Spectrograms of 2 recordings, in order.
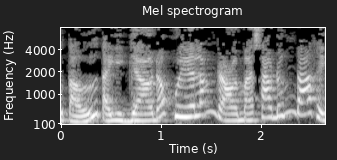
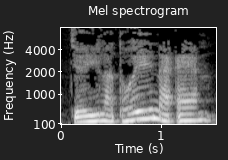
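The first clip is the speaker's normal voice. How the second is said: slow, low-ish creepy murmur, lightly voiced; a boyfriend taken over by a dead woman, slow; possessed eerie voice; 3 semitones lower, 3 dB quieter, slower than usual. Possessed boyfriend speaking as a ghost, a hint of slow eerie voice. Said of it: "Cái giọng của ảnh rất là kháng, nó khác mà nó trầm trầm, nó ồn ồn".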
